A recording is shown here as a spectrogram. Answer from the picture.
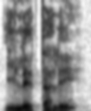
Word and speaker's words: est allé: You've got this little liaison between the two. Il est allé.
